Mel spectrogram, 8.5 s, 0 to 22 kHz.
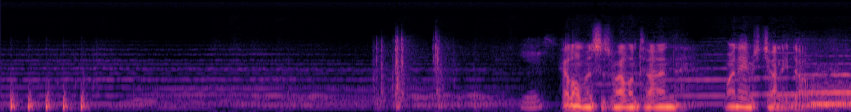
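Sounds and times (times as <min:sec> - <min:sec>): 
knocking on a wooden hotel room door: 0:00.0 - 0:01.0
speech: 0:05.4 - 0:08.4.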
